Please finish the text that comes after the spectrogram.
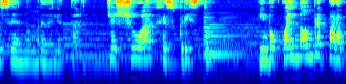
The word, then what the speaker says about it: Yeshua: mencionar su nombre es Yeshua, pero si le quieres hablar con cariño es Yeshua.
